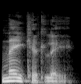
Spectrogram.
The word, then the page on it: nakedly: British English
